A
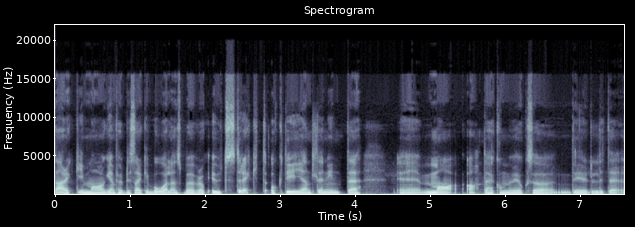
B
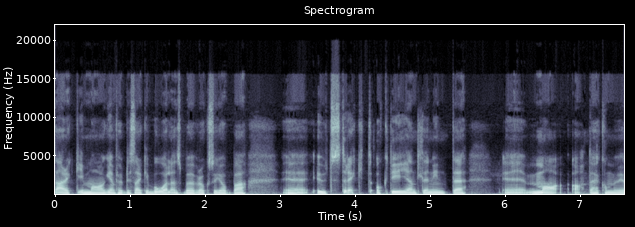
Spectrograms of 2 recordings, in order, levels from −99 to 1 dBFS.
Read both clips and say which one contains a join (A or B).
A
